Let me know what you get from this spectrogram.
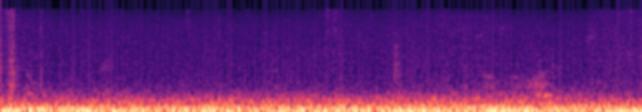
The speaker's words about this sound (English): We're at the top of Taft Peak. I hear a helicopter in the background.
